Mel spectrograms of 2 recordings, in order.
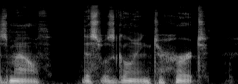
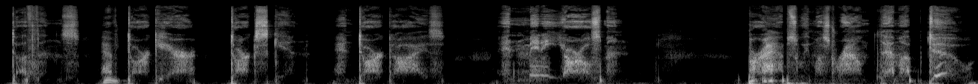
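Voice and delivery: strained, rasping whisper; hoarse whisper; 4 dB quieter than usual. A narrator's reading. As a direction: barely get the words out. Janus whispering accusation.

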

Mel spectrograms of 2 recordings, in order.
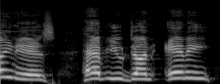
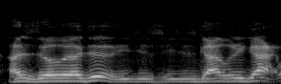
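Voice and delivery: low, soft mumbled athlete imitation; mock mumbling; 7 semitones lower, 4 dB quieter, faster than usual. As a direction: mumble it low, trailing into near silence. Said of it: "show this mumbling, stumbling".

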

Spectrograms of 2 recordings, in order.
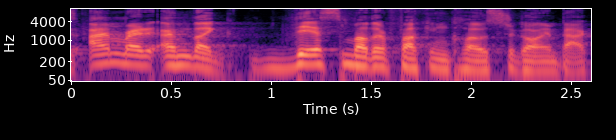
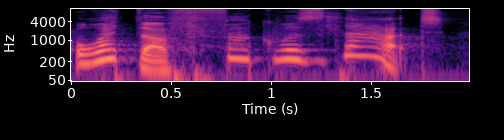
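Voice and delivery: high, slow mock outrage; incredulous; 11 semitones higher, slower than usual. Ranter reacting to being ghosted, incredulous. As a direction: draw it out in high-pitched disbelief.

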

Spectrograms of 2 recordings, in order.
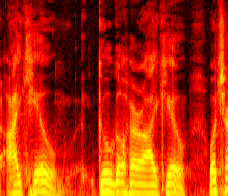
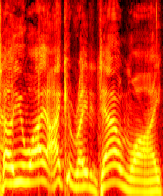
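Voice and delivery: high, raised-voice challenge; exasperated shouting; 11 semitones higher, 7 dB louder than usual. Real, not acted. Husband offering wife proof he knows, exasperated shout. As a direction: argue loudly, refusing to back down.

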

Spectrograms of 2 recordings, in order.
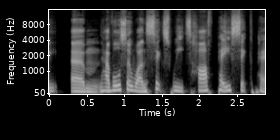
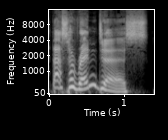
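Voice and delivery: appalled disbelief; 10 semitones higher, 4 dB louder, slower than usual. Real, not acted. Shocked at the old wage.

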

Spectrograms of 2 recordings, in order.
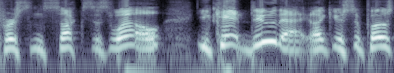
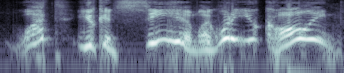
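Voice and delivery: appalled official; 9 semitones higher than usual. Retold or imitated. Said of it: "looked over appalled".

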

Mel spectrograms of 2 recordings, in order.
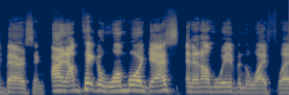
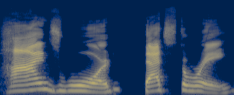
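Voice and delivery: normal talking voice

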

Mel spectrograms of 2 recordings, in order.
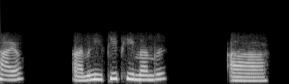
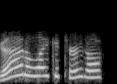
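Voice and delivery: scared fiance; 12 semitones higher than usual. Retold or imitated. Scared fiance begging to stop show.

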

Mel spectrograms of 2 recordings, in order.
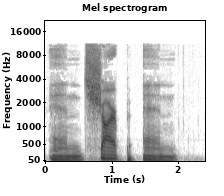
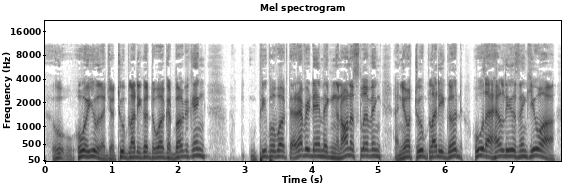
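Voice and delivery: higher-pitched indignant father, imitated; mock parental scolding, pitched up; scolding dad; 7 semitones higher than usual. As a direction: act out an outraged dad telling off his son. Acts out dad scolding him.

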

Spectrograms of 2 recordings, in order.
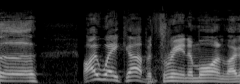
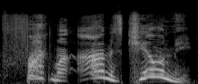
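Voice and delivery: pained groan; 9 semitones higher, slower than usual. Retold or imitated. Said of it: "And I'm like".

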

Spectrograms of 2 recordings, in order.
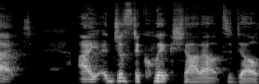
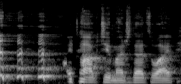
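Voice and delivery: laughing; 5 semitones lower than usual. Real, not acted. Laughs at herself.

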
